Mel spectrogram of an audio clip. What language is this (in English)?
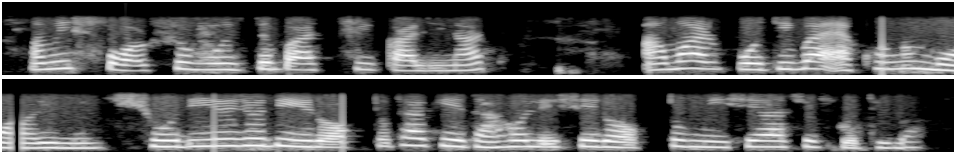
Bangla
